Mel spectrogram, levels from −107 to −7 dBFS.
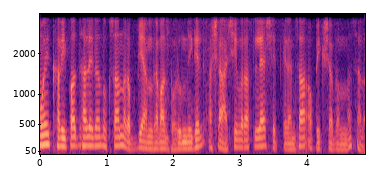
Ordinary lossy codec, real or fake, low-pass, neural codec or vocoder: none; fake; 3.6 kHz; codec, 16 kHz, 0.8 kbps, ZipCodec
